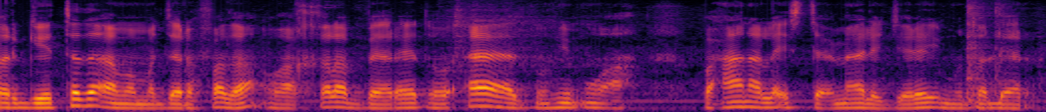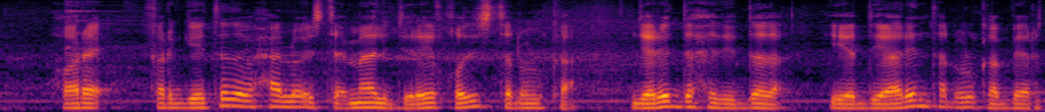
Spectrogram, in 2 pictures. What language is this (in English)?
Somali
